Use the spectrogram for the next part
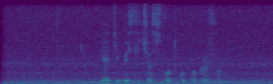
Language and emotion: Russian, neutral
